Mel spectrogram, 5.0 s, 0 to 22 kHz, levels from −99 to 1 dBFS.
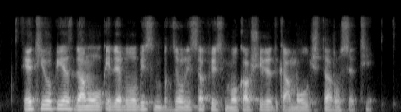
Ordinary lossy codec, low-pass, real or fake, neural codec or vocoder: Opus, 16 kbps; 10.8 kHz; fake; autoencoder, 48 kHz, 32 numbers a frame, DAC-VAE, trained on Japanese speech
